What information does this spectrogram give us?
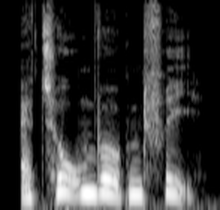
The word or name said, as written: atomvåbenfri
